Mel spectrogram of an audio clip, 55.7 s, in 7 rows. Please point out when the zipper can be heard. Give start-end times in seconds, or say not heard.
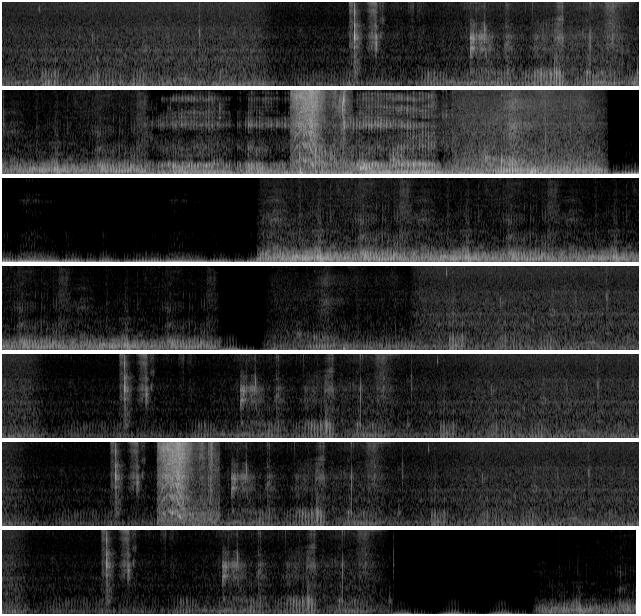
11.6-12.3, 41.8-42.5.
